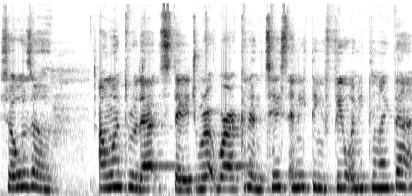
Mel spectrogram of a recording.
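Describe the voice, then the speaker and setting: Quiet and high-pitched, a woman speaks at a fairly quick pace over noticeable background noise. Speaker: mukbang vlogger. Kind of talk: storytime while eating. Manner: quiet, subdued; halting, searching for words.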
